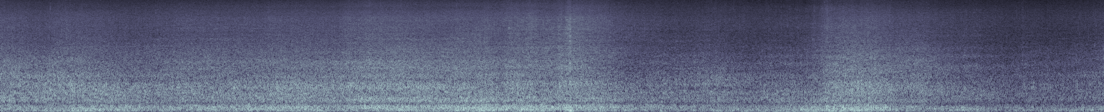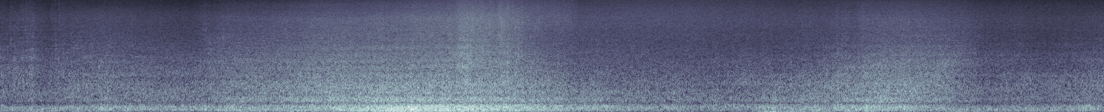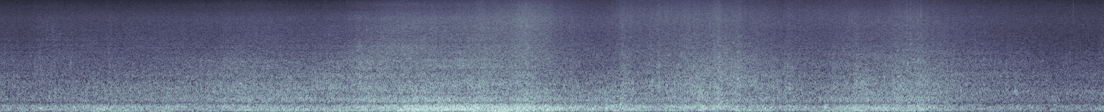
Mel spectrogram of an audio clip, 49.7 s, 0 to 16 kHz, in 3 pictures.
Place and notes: Laguna Verde, Región de Valparaíso, Chile - pacific ocean, waves
Laguna Verde, near Valparaiso, Chile. Sound of the waves and water flowing back over the sand, recorded near a power station
(Sony PCM D50, DPA4060)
